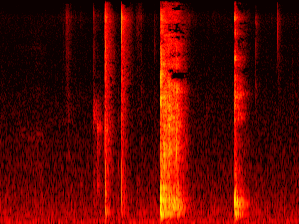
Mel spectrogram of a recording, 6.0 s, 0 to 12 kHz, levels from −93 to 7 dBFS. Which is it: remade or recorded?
recorded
